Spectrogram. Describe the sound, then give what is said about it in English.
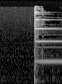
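A single bright quiz ring-in bell ding strikes sharply after a moment of silence, its clear metallic tone ringing on and sustaining steadily to the end. “I like the idea of just ringing in with complaints.”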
